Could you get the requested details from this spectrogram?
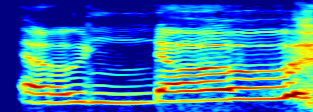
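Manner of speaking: loud amused oh no; real dismay. Real, not acted. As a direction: cry out at the twist. Reader reacts to the plot.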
